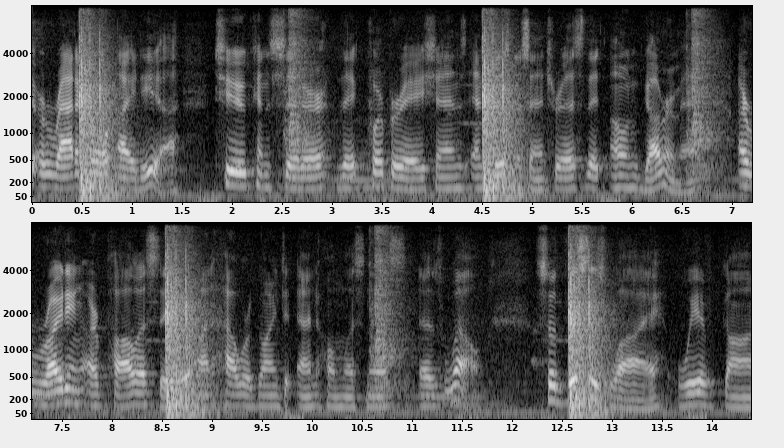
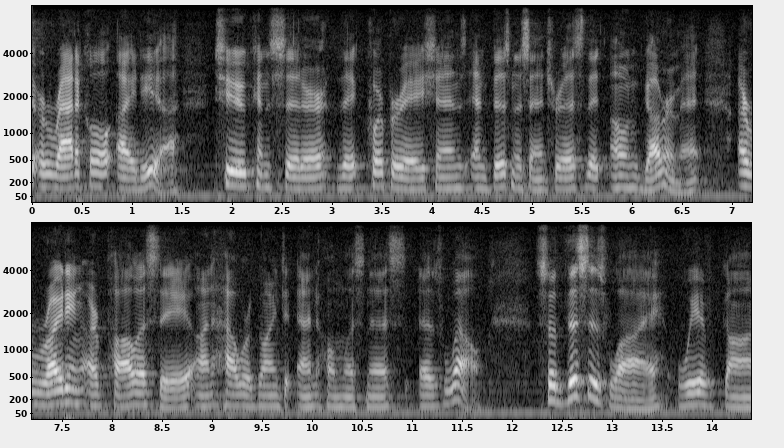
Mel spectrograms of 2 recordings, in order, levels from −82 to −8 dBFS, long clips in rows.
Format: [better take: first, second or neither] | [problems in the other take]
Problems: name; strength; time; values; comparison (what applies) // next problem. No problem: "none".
second | background sound (Slam); 2 dB below the speech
